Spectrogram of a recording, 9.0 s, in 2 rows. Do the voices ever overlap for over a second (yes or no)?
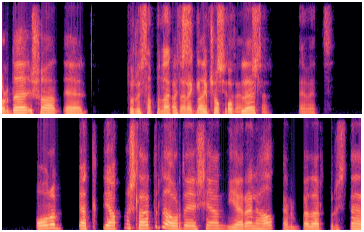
yes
